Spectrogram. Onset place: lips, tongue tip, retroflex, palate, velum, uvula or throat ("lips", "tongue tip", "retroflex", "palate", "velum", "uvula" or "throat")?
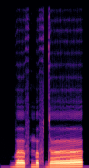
lips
